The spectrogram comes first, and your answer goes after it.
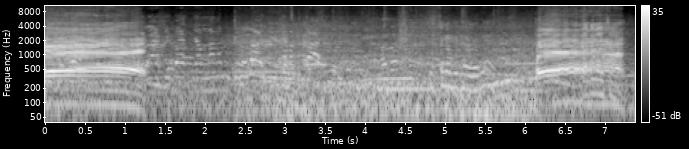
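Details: Cows and calves lowing at the Amabari Haat market. A strong, harmonic moo opens the passage and another loud one comes near its end, with chatter and crowd noise filling the gap between them.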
